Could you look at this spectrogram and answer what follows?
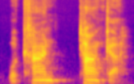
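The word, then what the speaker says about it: Wakan Tanka: There was a strong need for guidance from, another footnote here, and this is literally pronounced the way it looks. Wakatanka. Almost sounds like Wakanda, but it's not. Wakantanka, the Great Spirit.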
